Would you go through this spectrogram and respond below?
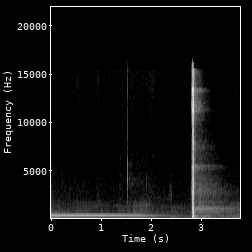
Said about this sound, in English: It's the clip of the carabiner. Because that is the point of connection where me in the sea of sin can get hoisted up by my able assistant.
